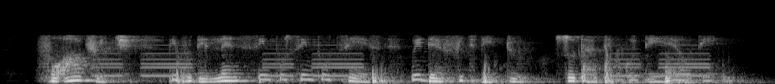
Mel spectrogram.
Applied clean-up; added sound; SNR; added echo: none; Car; 15 dB; reverberation time 0.9 s.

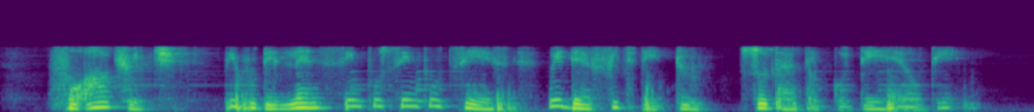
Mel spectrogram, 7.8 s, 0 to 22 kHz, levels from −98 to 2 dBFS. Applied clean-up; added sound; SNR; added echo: neural mask model DeepFilterNet 3.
